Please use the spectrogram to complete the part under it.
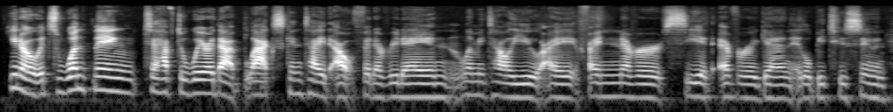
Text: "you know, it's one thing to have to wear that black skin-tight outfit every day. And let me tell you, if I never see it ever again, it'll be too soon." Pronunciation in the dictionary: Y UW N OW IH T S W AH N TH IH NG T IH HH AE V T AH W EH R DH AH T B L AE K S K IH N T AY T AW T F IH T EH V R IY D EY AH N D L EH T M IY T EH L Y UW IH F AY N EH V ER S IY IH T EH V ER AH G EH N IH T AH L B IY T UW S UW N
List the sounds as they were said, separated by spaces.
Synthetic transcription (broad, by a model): Y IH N OW IH T S W AH N TH IH NG T IH HH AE F T AH W EH R DH AH T B L AE K S K IH N T AY T AW T F IH T EH V R IY D EY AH N L EH T M IY T EH L Y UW IH F AY N EH V ER S IY IH T EH V ER AH G EH N IH T L B IY T UW S UW N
